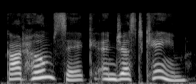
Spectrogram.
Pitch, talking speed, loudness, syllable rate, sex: 245 Hz, 155 wpm, -17 LUFS, 3.9 syllables/s, female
